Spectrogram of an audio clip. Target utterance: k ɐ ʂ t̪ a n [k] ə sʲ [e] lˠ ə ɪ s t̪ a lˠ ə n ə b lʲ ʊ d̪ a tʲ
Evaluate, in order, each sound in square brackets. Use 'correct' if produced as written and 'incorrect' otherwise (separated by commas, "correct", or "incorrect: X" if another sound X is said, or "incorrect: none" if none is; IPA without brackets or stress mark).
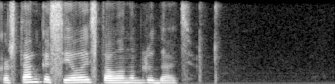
correct, correct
